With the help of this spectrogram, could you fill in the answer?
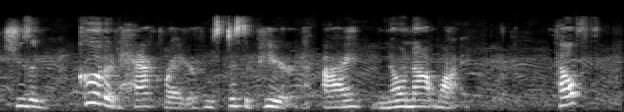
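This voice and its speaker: A sardonic woman editor in a noir radio play. The voice is fairly high, clipped and blunt, with some crowd murmur behind it. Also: lively intonation, a little slow, rough recording. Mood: brisk, worried. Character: brisk, sardonic, worried female magazine editor. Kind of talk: hard-boiled radio drama acting.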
